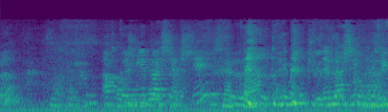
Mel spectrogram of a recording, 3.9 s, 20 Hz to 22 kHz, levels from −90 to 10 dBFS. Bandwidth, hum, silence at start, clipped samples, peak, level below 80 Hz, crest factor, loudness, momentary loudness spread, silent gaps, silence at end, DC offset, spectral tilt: 12 kHz; none; 0 s; under 0.1%; -6 dBFS; -42 dBFS; 22 dB; -28 LUFS; 14 LU; none; 0 s; under 0.1%; -4.5 dB/octave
